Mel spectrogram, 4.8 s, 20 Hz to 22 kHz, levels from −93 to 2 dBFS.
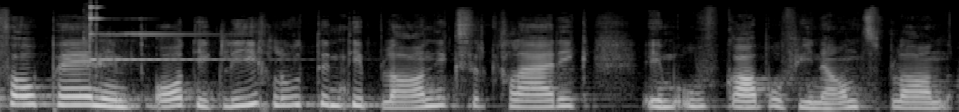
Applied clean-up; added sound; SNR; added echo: neural mask model RNNoise.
